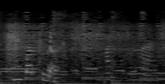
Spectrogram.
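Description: Crinkling of small clear plastic packaging bags being handled, over background music with a short melody that repeats about every one and a half seconds.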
